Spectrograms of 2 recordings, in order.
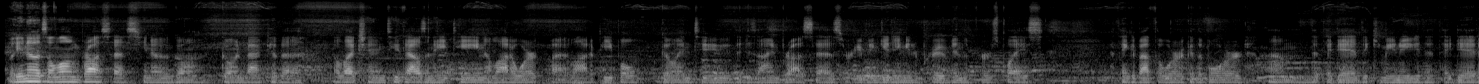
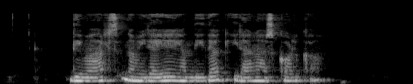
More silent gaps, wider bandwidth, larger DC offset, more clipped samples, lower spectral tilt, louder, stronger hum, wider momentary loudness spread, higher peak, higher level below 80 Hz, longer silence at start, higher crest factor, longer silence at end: neither; first, over 20 kHz vs 11.5 kHz; neither; neither; about the same, -4.5 dB/octave vs -5.5 dB/octave; second, -32 LUFS vs -23 LUFS; neither; about the same, 11 LU vs 9 LU; about the same, -8 dBFS vs -6 dBFS; first, -54 dBFS vs -64 dBFS; second, 0.05 s vs 0.7 s; first, 24 dB vs 18 dB; second, 0 s vs 0.85 s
